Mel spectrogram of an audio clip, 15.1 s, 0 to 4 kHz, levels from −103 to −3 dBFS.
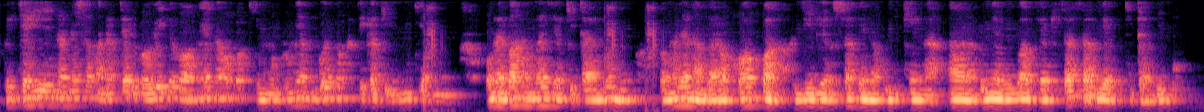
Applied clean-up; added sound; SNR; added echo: neural separator model SepFormer DNS4.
